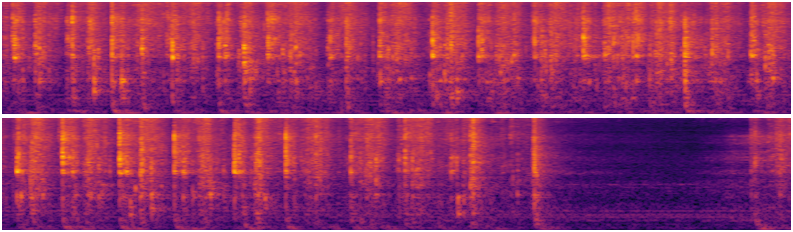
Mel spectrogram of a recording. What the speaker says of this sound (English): I'm gonna mix this for a little more while so it's nice and creamy.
